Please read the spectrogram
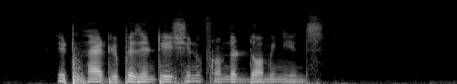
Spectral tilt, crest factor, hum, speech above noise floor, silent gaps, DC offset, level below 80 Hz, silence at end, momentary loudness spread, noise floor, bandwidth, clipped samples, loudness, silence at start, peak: -6.5 dB/octave; 22 dB; none; 37 dB; none; under 0.1%; -38 dBFS; 1.15 s; 14 LU; -60 dBFS; 10.5 kHz; under 0.1%; -24 LUFS; 0.6 s; -4 dBFS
